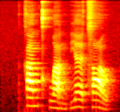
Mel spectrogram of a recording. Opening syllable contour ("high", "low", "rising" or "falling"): high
